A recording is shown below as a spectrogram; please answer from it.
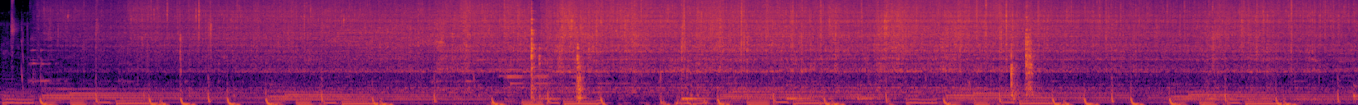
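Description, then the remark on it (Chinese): Minced garlic and ginger sizzle steadily in very hot oil in a pan over medium heat, a continuous crackling hiss, with occasional metallic scrapes and clicks of stirring in the pan. A repeating low tonal pattern runs underneath throughout; no one speaks. “油已经超热了之后呢，我们就把我们的蒜头跟我们的姜碎给放下去”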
